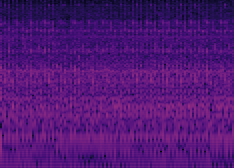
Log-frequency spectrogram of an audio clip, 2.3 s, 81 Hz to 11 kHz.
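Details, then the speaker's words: 2019 BMW 320d M Sport, 88,650 km, inline-4 diesel, 8-speed, idling with hood open: steady, even diesel clatter, quiet for a diesel, no missing beats, misfire or knocking; very good condition. "이 정도 소음이면 상태가 아주 좋다라고 보여집니다 당연히 엔진 부조 노킹 현상 전혀 없구요"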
